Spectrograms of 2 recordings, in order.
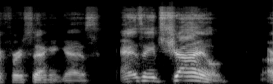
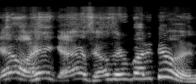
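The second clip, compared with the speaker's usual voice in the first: light, much higher chirpy hello; breezy casual greeting; 10 semitones higher than usual. Shown as a demonstration. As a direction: greet the room like a cheery host. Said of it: "It's not like how I'm saying it".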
